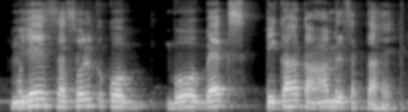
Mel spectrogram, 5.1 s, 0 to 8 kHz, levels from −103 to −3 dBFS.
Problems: background sounds at intervals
